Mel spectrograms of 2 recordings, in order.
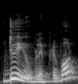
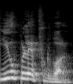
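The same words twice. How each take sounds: First: "do you play football" as a question, rising at the end; question tune. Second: Said in the usual way. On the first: Shown as a demonstration. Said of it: "আমি প্রশ্ন করবো কি". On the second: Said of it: "যে স্টেটমেন্টটা থাকছে".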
